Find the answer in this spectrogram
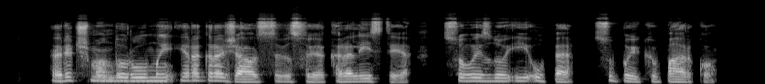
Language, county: Lithuanian, Klaipėda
